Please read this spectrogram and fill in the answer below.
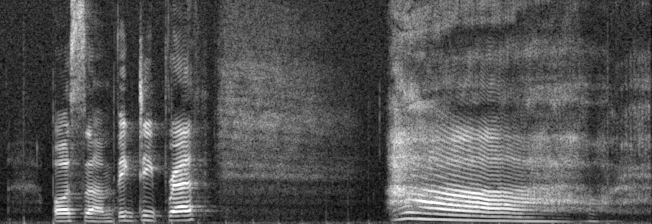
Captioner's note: inhales breath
